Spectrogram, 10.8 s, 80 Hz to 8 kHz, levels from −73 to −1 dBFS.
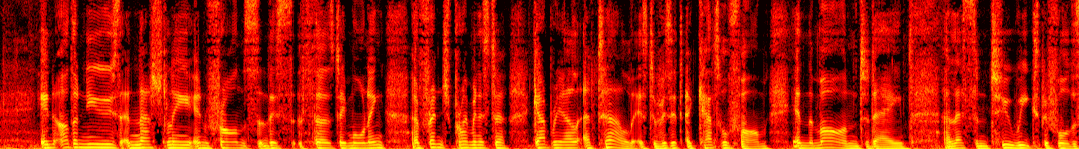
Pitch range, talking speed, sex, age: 120-150 Hz, 170 wpm, female, 40-59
